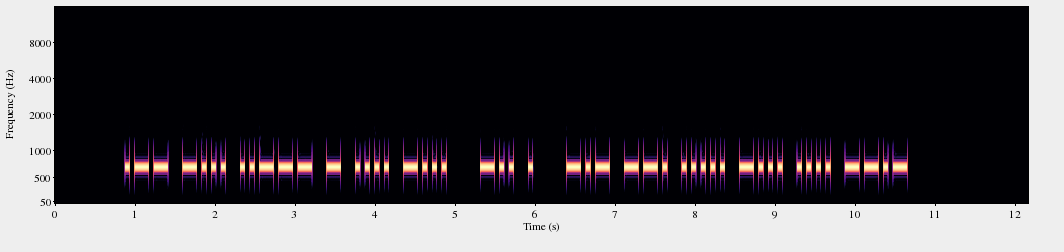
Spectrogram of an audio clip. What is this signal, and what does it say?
Morse code, heard as a keyed tone, about 20 wpm, 700 Hz. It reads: WB2THB DE KG5BHQ
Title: USA Callsign DE Callsign 20wpm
